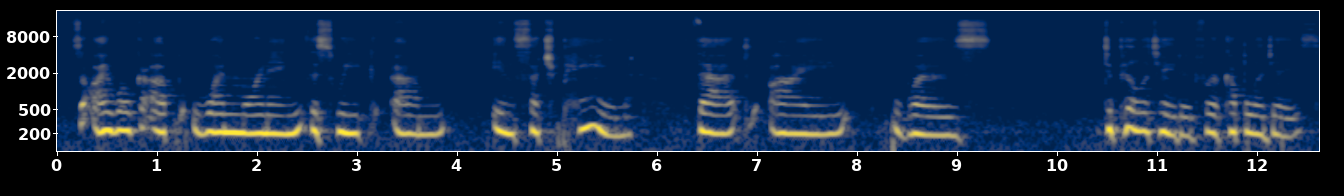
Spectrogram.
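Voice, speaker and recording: Speaking very slowly with long, frequent pauses, a woman uses a somewhat breathy, dark, mellow tone at medium pitch and fairly even intonation. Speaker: crystal healer. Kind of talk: casual monologue vlog. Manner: halting, many fillers.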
